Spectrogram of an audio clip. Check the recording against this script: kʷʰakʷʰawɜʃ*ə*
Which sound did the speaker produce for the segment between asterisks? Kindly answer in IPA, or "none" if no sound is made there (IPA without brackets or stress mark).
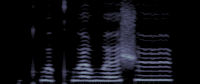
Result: ø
